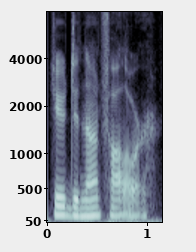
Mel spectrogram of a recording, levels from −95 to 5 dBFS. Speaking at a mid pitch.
No: low, 115 Hz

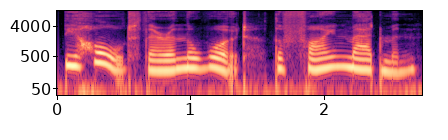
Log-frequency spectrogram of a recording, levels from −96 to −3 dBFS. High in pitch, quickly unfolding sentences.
No: high, 210 Hz; average, 175 wpm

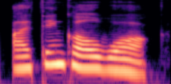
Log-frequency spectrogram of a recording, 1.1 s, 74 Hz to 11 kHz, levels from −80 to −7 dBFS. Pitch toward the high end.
Yes: high, 195 Hz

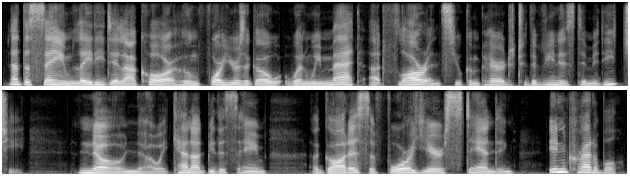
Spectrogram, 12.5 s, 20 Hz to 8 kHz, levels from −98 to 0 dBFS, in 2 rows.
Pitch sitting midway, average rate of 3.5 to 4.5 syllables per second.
No: medium, 175 Hz; 4.7 syllables/s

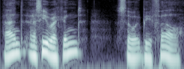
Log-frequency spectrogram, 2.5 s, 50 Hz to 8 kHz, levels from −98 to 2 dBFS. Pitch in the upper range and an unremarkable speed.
No: low, 135 Hz; average, 170 wpm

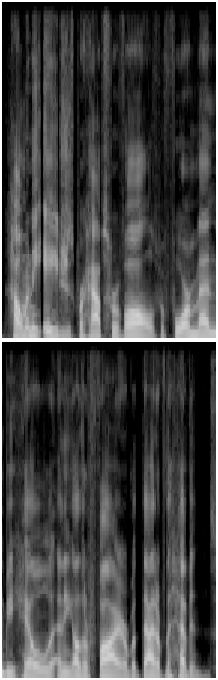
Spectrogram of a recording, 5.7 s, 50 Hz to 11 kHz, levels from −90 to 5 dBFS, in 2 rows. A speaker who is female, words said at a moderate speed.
No: male; average, 170 wpm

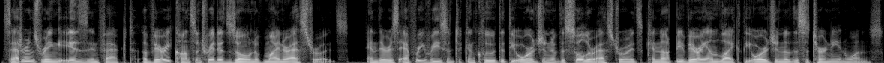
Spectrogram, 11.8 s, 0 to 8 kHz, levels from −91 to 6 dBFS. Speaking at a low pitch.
Yes: low, 125 Hz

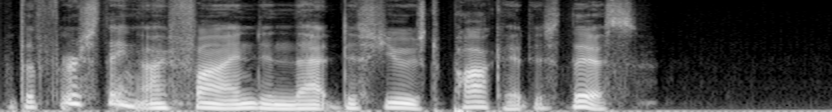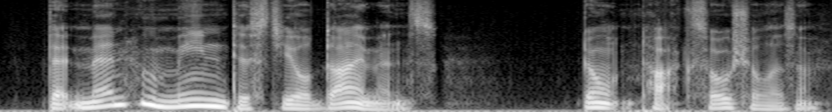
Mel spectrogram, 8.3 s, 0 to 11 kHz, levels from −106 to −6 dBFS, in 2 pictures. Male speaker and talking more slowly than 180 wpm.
Yes: male; average, 160 wpm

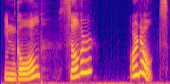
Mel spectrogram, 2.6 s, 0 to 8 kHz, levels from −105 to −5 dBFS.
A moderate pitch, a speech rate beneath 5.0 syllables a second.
No: very high, 285 Hz; 4.3 syllables/s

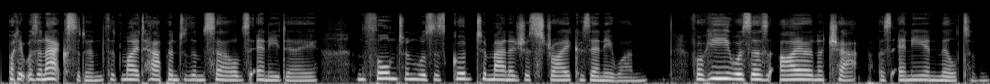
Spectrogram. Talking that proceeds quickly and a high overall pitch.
Yes: fast, 210 wpm; high, 210 Hz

